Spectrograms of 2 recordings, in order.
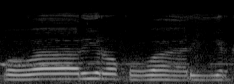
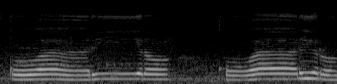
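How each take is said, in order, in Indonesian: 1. Kata pertama pendek, lalu tersambung ke kata kedua yang terputus dan berhenti. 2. Berhenti di kata pertama yang panjang, lalu lanjut. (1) "qawariro yang pertama ro-nya dibaca pendek, kemudian qawariro yang kedua dibaca sukun" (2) "qawariro yang pertama itu dibaca panjang, kemudian qawariro yang kedua dibacanya pendek"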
